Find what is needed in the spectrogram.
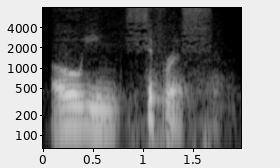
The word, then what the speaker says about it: Onesiphorus: The Lord give mercy unto the house of Onesiphorus. That's really how it's pronounced in mine anyways.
